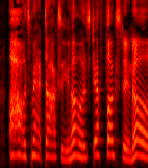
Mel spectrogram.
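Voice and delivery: put-on very high, stretched-out, drawn-out hollering. Retelling running alongside the kids: imitating yelling out their names. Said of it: "I'm yelling out their names".

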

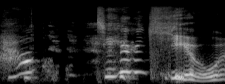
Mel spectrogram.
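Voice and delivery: mock scream, loud, high and swooping. Retelling a reaction to a reality show: imitating screaming at the tv. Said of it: "I was screaming at my television".

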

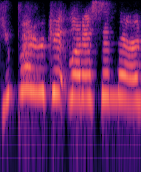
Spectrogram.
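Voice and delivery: high-pitched, screaming delivery. Retelling a woman screaming at someone over the phone, imitating her screaming. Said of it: "She like screams at him".

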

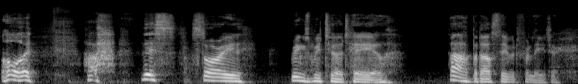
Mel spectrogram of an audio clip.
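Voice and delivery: put-on, not genuine Irish accent. Doing a bit with others, in a fake Irish accent. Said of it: "I know that's not a real Irish accent".

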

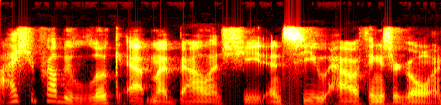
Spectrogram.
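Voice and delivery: normal talking voice

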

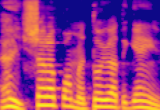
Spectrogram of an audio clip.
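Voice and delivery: shrill, high-pitched, fed-up angry shouting. Retelling a game where the referee got angry at his dad: imitating an angry referee. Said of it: "He's pissed off. He's like".

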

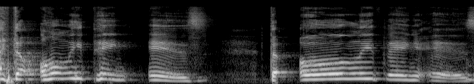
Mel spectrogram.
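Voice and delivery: slow, drawn-out, odd-sounding voice.

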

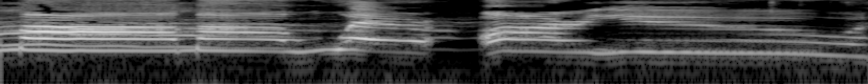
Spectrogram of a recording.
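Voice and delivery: very high, loud howl, "you" drawn out. Reading a story aloud, the lost little monkey takes a breath and howls. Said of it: "He took a deep breath and howled".

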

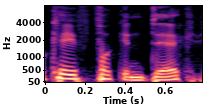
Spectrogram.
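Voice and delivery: sour, grumbled aside, said to oneself. Retelling a reaction to a man who ignored a held door: imitating muttering under breath. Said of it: "underneath my breath".

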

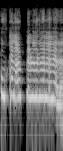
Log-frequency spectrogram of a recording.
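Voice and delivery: tiny, squeaky, very high helium fairy voice. Showing how fairies in fantasy talk, in a high helium voice. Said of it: "in like high helium voices".

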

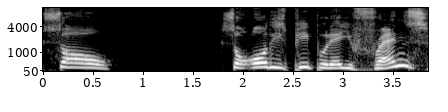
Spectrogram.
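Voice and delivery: put-on Long Island accent. Retelling what Kim asked at her house, imitating Kim's thick Long Island accent. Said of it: "she's got a really thick Long Island accent".

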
